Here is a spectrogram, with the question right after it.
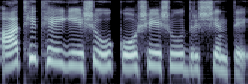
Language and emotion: Sanskrit, neutral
